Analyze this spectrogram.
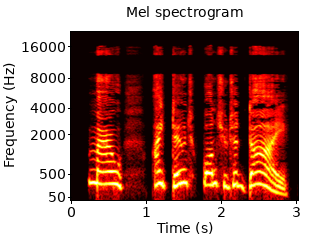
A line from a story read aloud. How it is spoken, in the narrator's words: shouted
